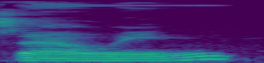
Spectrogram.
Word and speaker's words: Samhain: during Halloween is salween it looks like Samhain when you look at it but it's pronounced sewing and so he always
